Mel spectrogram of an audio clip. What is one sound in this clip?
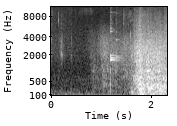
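A soft interface click sounds as a menu opens.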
